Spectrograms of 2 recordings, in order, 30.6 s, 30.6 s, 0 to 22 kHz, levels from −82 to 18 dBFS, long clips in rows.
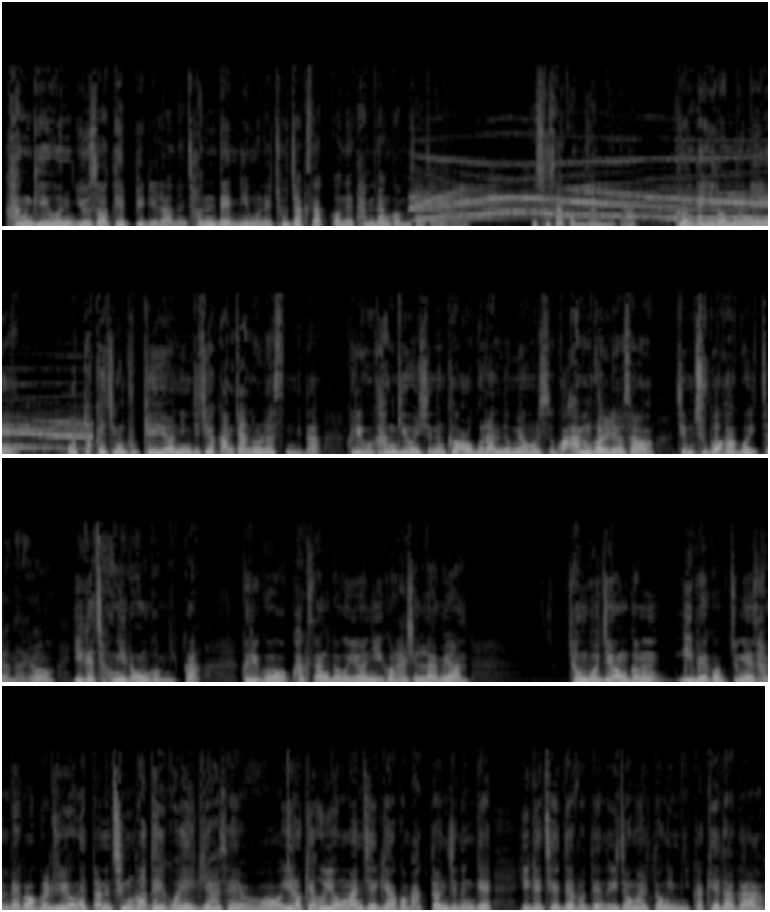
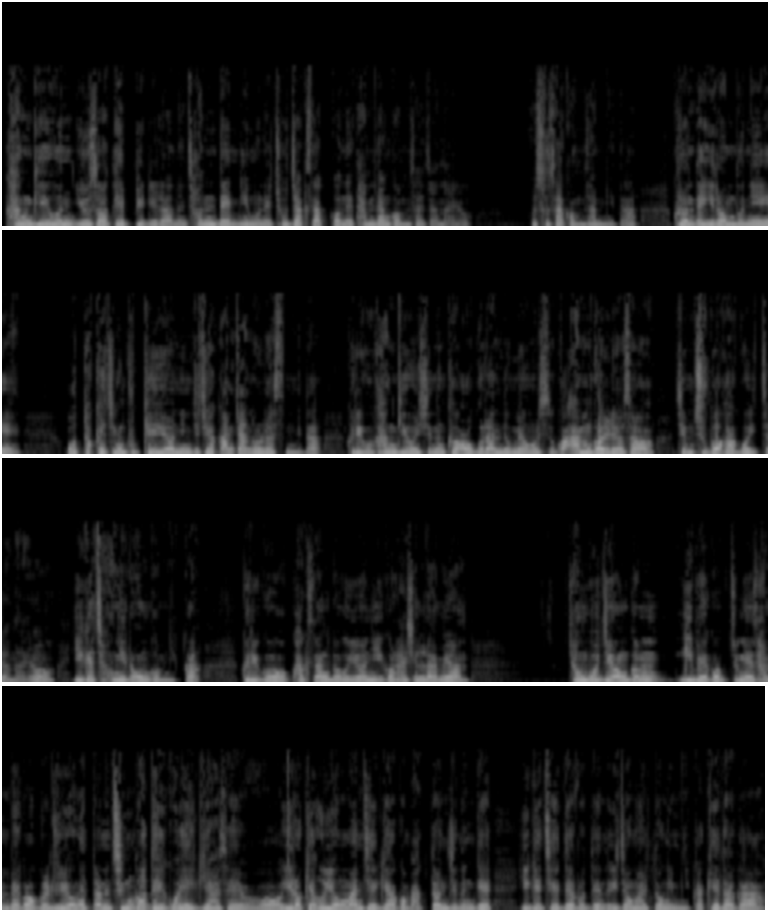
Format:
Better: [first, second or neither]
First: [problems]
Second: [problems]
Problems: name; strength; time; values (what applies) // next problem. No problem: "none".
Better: second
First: siren; noticeable; from 4 to 8.5 s; peak 3 dB below the speech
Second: none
